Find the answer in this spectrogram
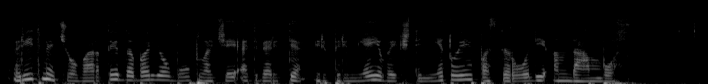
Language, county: Lithuanian, Marijampolė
